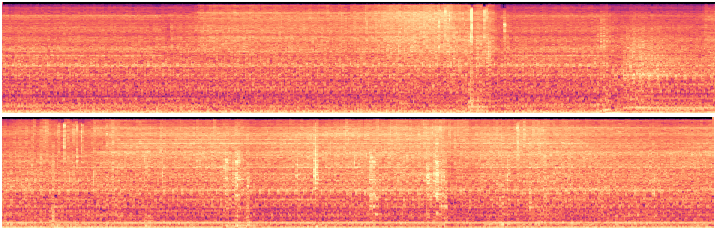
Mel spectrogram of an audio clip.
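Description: A rented excavator runs steadily while digging a hole, its diesel engine droning loud and close. The pitch shifts midway as the engine works harder, and faint clanks and scrapes come and go.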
